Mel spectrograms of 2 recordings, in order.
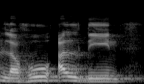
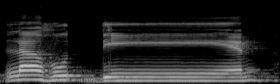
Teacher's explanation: ہا کو دال مشدد کے ساتھ ملائیں گے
